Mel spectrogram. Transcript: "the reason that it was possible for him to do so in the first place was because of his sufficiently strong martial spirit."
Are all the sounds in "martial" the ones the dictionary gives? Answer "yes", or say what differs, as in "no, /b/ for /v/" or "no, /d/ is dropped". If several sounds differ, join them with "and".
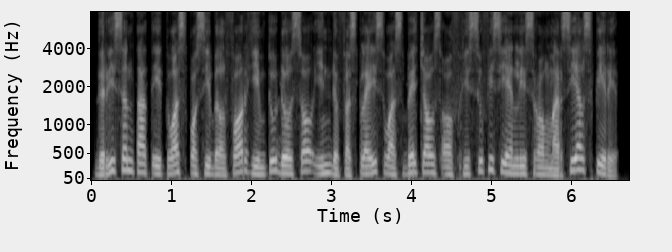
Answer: no, /s/ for /ʃ/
